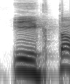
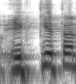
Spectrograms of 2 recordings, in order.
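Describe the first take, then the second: First: एकता said as "ekta"; plain correct एकता, "ekta"; correct pronunciation. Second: एक्यता said as "ekkyata"; the wrong form एक्यता, with a doubled k; wrong pronunciation. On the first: Teacher gives the right form, "ekta". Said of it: "एकता होता है". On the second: Teacher names the wrong form for students. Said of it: "एक्यता नहीं होता". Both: Shown as a demonstration.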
